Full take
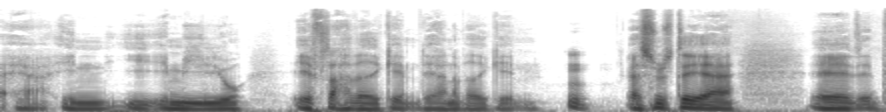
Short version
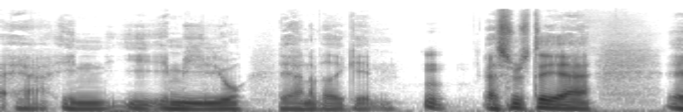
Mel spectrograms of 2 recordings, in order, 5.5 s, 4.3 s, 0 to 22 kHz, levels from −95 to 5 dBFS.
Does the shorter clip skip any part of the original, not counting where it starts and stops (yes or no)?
yes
